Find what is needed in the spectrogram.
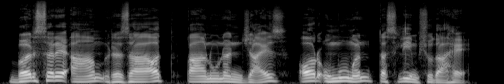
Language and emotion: Urdu, neutral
